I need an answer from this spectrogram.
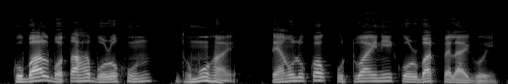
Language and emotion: Assamese, neutral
